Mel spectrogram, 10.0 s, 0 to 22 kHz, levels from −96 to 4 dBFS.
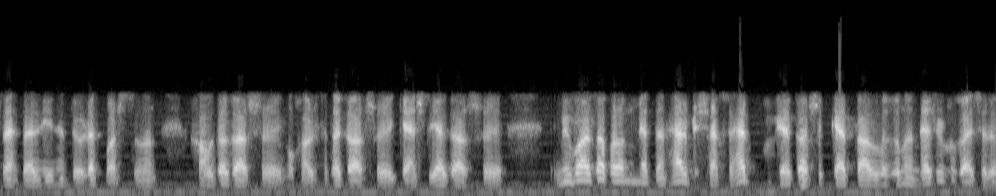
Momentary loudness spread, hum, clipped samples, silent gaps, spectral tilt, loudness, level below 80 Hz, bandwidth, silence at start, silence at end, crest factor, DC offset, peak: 13 LU; none; under 0.1%; none; -5.5 dB/octave; -20 LUFS; -56 dBFS; 5.4 kHz; 0.05 s; 0 s; 20 dB; under 0.1%; 0 dBFS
